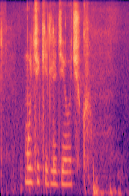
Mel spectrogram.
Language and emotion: Russian, neutral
